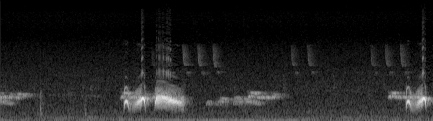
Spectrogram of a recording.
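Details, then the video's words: Spotted dove phrases used as a lure for quiet birds: a faint coo, then a loud double coo with long falling note, a softer distant coo mid-clip, and another double coo at the end. "Suara Pancingan Derkuku Gacor Buat Pancingan Burung Malas Bunyi, Langsung Nyaut"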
